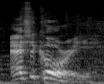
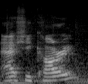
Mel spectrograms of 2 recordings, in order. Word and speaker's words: Ashikari: So, up next, we got Ashikori. Okay, it's pronounced Ashikari.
